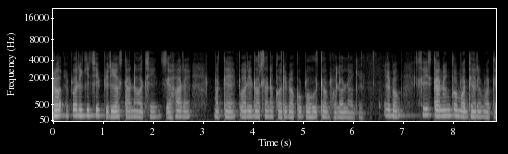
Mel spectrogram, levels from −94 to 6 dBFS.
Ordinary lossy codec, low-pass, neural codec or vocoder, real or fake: none; 5.4 kHz; none; real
